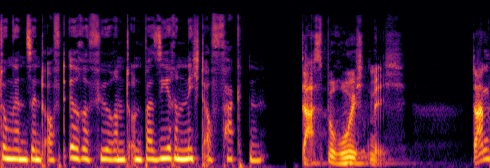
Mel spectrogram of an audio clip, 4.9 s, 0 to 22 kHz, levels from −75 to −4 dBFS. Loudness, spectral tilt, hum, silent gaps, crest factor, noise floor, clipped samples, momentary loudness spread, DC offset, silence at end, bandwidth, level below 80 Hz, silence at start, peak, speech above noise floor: -15 LUFS; -5 dB/octave; none; none; 14 dB; -55 dBFS; under 0.1%; 12 LU; under 0.1%; 0 s; 16 kHz; -42 dBFS; 0 s; -2 dBFS; 41 dB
